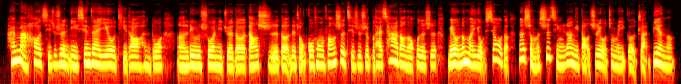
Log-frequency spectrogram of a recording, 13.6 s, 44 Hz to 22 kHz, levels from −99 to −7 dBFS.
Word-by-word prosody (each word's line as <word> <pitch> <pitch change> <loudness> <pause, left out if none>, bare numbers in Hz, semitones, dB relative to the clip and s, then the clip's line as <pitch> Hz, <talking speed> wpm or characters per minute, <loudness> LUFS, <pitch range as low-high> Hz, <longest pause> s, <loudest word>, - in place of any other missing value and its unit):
还 235 +1 +2
蛮 260 -1 +5
好 225 -3 0
奇， 190 -3 -6
就 185 +2 -5
是 195 0 +1
你 180 -2 -2
现 210 +6 +1
在 205 -2 +3
也 180 0 -1
有 185 -1 +1
提 155 -1 -6
到 175 +1 +1
很 170 -1 -7
多， 165 +1 -2 0.3
呃， 165 -1 -1
例 170 +3 +1
如 175 -1 +2
说 175 +1 0
你 165 -2 -3
觉 155 0 -2
得 155 0 +3
当 170 +3 +2
时 160 -3 -4
的 160 0 +2
那 175 - -3
种 160 - -2
沟 175 +1 +1
通 185 0 -1
方 195 +4 +1
式 230 0 +2
其 200 -3 -5
实 175 +1 -5
是 180 +2 -3
不 175 0 -4
太 180 0 0
恰 245 +5 +2
当 195 -4 +1
的， 165 -2 +1
或 190 +4 -3
者 170 -1 0
是 180 +2 -3 0.2
没 185 -2 +3
有 200 -1 +7
那 215 +3 +4
么 220 -5 +6
有 180 -2 0
效 275 - 0
的。 205 - -4 0.2
那 285 +1 +3
什 250 -9 +1
么 160 0 -3
事 315 - 0
情 190 - -4
让 215 +1 0
你 180 - -2
导 - - -2
致 195 - -3
有 175 -4 +1
这 190 - -6
么 170 -3 -4
一 - - -5
个 165 - -2
转 230 - -4
变 215 -5 +2
呢？ 160 -1 -7
180 Hz, 290 characters per minute, -21 LUFS, 170-205 Hz, 0.3 s, 有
